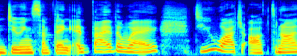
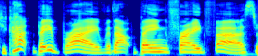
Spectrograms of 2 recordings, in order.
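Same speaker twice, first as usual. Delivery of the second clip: attempted Australian cartoon-captain accent. Host quotes Captain Barnacles from her kids' show, attempted Australian accent. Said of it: "a horrible accent that I'm trying".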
